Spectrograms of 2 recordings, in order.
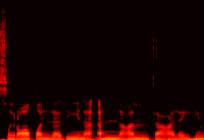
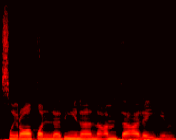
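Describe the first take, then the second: First: The glottal stop in an'amta is clearly pronounced. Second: The glottal stop in an'amta is rushed and dropped. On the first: The speaker calls it right. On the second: The speaker calls it wrong.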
